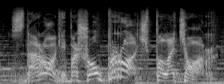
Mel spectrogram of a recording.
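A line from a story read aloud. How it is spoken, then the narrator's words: Shout. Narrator (Russian): кричал Живодер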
